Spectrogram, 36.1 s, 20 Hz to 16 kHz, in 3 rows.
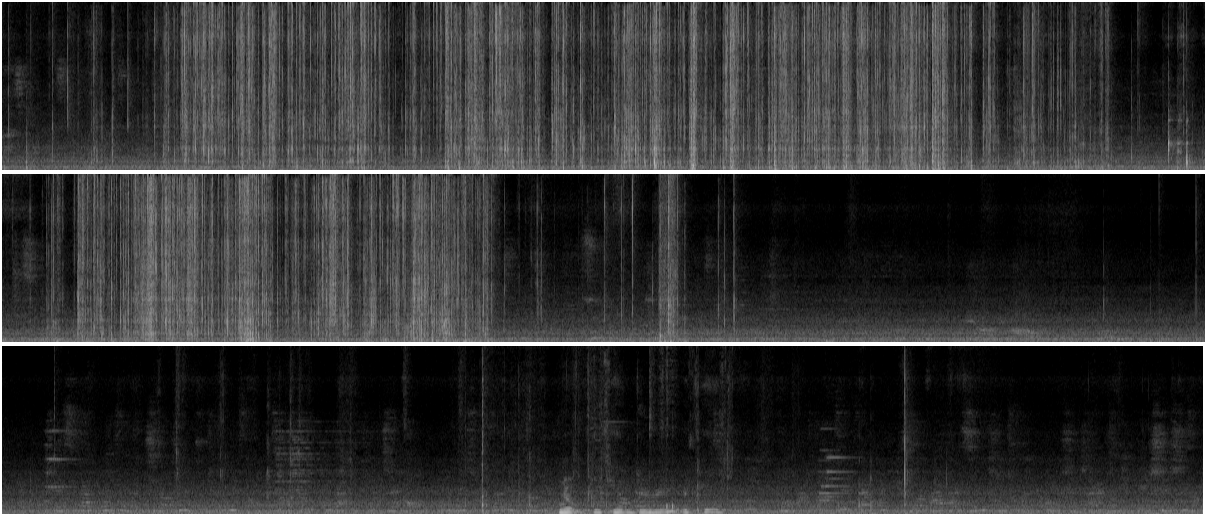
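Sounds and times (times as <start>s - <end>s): plastic packaging crinkling: 0.0s - 19.4s
plastic tearing: 0.0s - 19.4s.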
